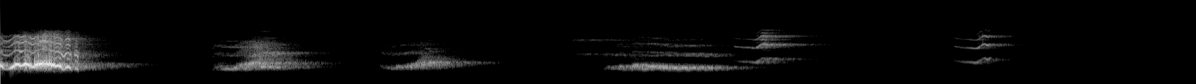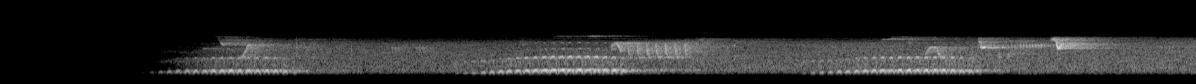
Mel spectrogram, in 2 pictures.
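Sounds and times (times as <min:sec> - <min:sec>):
tawny owl pair quavering hoots in display: 0:00.0 - 0:01.3, 0:02.1 - 0:03.2, 0:03.8 - 0:05.0, 0:05.7 - 0:08.2, 0:09.6 - 0:10.1, 0:13.4 - 0:23.9.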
